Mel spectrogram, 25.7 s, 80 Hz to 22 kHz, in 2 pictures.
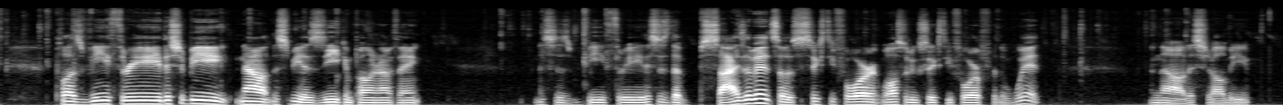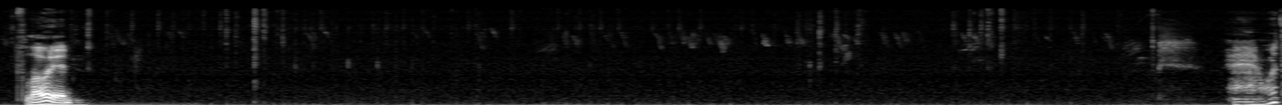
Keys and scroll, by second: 0.0-2.0 typing, 3.4-12.0 typing, 13.2-15.6 typing, 17.4-25.6 typing.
